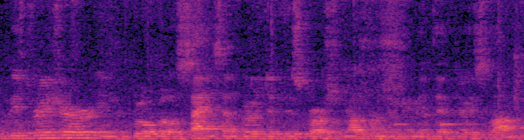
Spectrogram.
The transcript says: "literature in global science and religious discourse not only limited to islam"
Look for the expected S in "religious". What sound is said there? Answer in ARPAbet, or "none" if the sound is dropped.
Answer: none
